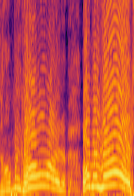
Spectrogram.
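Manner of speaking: very high, hammed-up squeal of recognition; mock squealing excitement. Bar stranger hearing someone is from Wisconsin, mock squealing excitement. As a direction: imitate an overexcited fan, voice shooting way up.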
